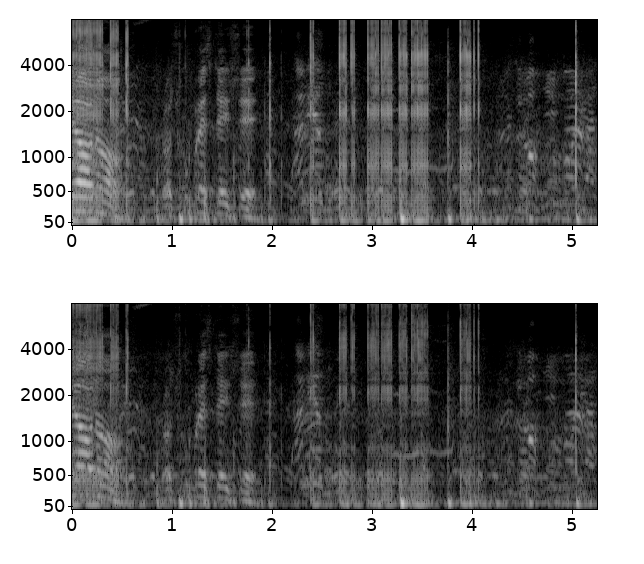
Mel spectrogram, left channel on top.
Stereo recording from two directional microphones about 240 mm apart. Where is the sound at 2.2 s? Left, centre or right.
Centre.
